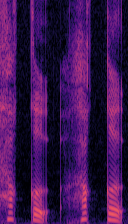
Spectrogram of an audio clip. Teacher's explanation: اق کا یہ آواز کا لوٹنا، حق، اس کو ہی ہم قلقلہ کرنا کہتے ہیں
